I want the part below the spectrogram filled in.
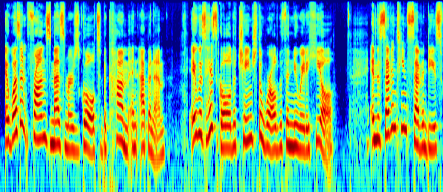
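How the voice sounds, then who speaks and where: A woman's voice: on the high side, no echo, clean studio sound. A woman reading a scripted history story in a conversational, explanatory way. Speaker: guest author and storyteller.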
